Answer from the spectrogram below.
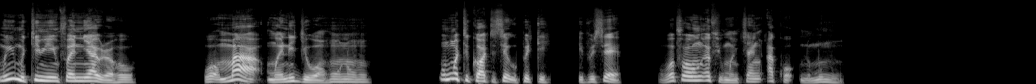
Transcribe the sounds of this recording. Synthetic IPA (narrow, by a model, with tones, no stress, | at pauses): mʊ̃˦jĩ˦mʊ̃˨tʰĩ˦m˦ĩ˦m̩˦fã˦n̩˦nĩ˦a˦ɥɛ˨ɦʊ˦ | wɔ˨m̩˨mã˦a˨mʊ̃˨æ˨nɪ̃˦d͡ʑe˨wɔ̃˨ɦʊ̃˦nʊ̃˦hʊ̃˦ | mʊ̃˦mʊ̃˦tɪ˨kʰɔ˨˦a˨tɪ˨sɛ˦˨wo˨pʰe˦tʰe˨ | e˨fi˨sɛ˦ | wɔ˨bɛ˦fa˦wɔ̃˦næ˦fi˨mʊ̃˨ɲ˨t͡ɕʰɛ̃˦na˦kʰɔ̰˨nʊ̃˨mũ˦mũ˨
